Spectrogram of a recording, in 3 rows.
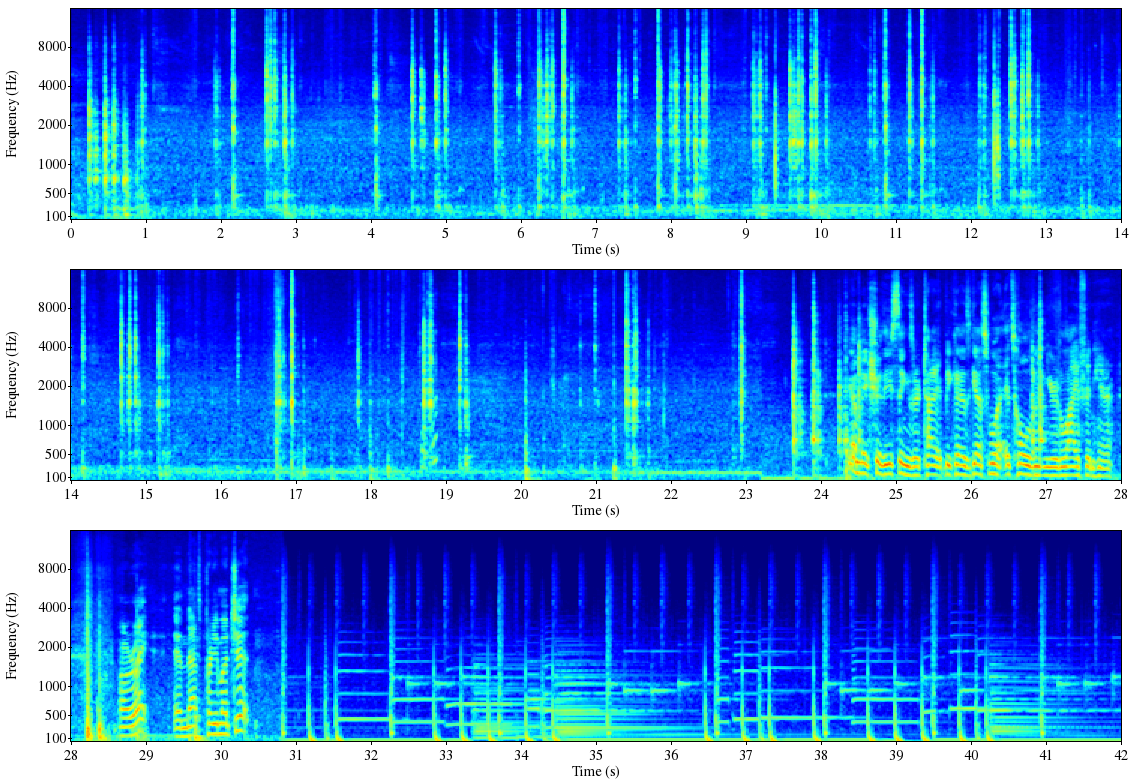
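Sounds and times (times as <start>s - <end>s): socket wrench clicking on bolts: 0.2s - 24.7s, 26.8s - 27.1s.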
